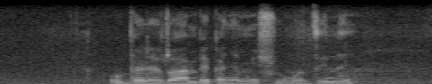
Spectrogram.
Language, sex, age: Venda, male, 39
